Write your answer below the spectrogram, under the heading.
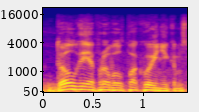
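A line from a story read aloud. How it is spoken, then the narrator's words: Plain. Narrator (Russian): спросил я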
